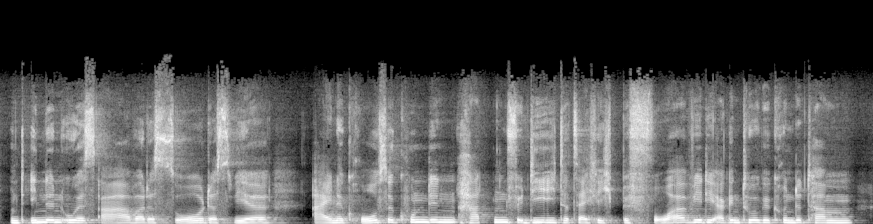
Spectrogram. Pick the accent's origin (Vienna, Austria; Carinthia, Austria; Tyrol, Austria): Carinthia, Austria; Also ich bin in Kärnten aufgewachsen, relativ konservativ.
